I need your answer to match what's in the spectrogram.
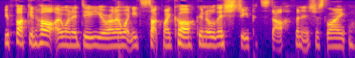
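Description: A young woman in her twenties, a games journalist chatting as a podcast guest, blunt and animated, swearing freely. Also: lowish voice, quick pace, dry recording. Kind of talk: casual podcast chat.

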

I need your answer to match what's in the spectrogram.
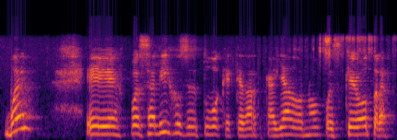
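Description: A woman's voice: medium pitch, normal speed, slight background noise. A woman, chatting and telling a story as a show co-host, with many fillers. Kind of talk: conversational storytelling.

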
